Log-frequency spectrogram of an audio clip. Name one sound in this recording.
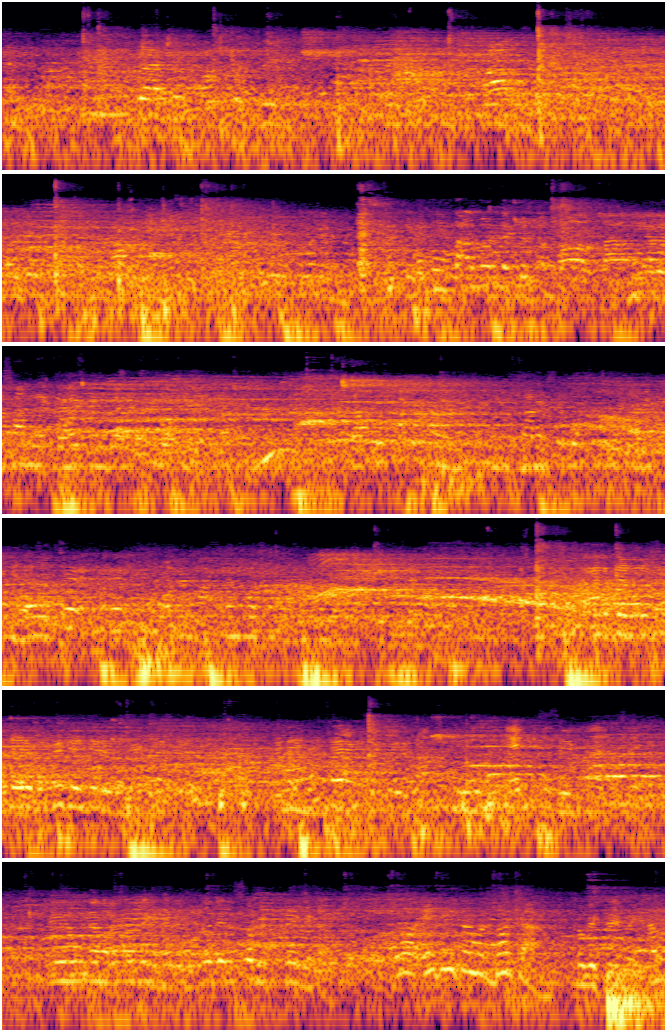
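Young men talk and call out nearby in an echoing hall.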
